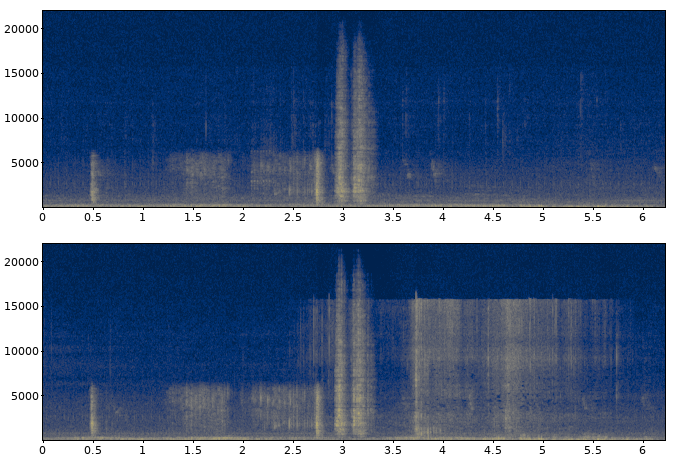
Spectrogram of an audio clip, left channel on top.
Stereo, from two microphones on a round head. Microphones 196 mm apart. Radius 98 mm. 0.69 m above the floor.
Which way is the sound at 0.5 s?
65° right (ahead or behind).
